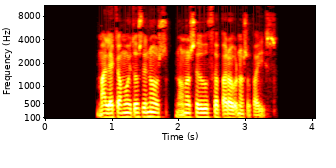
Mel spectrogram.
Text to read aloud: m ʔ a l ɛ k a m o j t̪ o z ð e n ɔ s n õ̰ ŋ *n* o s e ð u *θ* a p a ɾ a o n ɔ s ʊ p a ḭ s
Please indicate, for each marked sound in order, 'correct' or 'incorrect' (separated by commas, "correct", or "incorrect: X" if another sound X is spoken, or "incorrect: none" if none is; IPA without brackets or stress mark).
correct, correct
